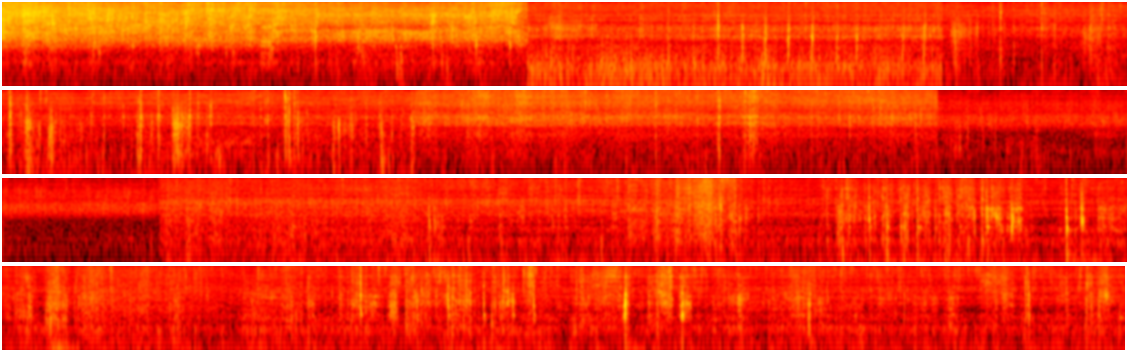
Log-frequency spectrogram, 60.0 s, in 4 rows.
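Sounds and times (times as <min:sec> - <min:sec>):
meat sizzling in a metal pot: 0:00.0 - 0:59.9
crackling clicks: 0:03.4 - 0:20.6, 0:32.1 - 0:59.9.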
